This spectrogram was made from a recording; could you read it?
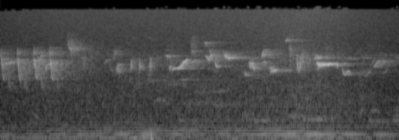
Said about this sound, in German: Was viele nicht wissen, trotz des Namens Nachtigall, man kann sie auch tagsüber hören. Der Beweis?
